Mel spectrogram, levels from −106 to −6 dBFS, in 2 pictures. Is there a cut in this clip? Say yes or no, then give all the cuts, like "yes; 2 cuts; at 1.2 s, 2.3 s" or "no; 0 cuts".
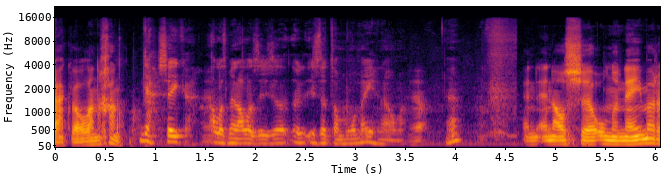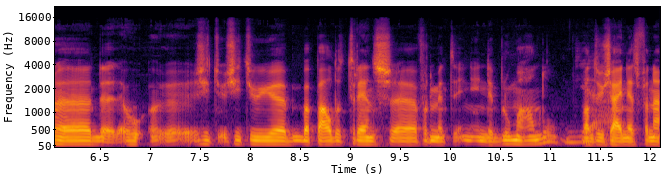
yes; 2 cuts; at 4.6 s, 9.8 s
